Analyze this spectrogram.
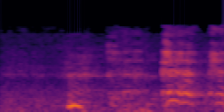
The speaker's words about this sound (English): Was that coughs? Because are you a bunch of coughing perfectionists?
